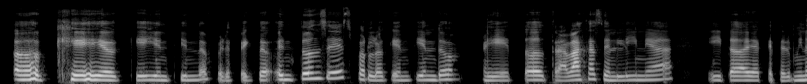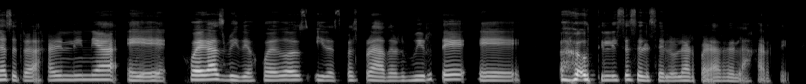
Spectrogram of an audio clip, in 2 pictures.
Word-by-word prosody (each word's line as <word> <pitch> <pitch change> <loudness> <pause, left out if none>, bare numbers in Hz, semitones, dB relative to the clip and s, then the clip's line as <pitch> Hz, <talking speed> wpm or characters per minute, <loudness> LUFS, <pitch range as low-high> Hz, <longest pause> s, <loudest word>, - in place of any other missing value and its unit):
Okey, 215 -2 +7
okey, 195 +1 -1
entiendo 200 +1 -3
perfecto. 195 -5 -5
Entonces, 270 +7 +1
por 225 -7 -3
lo 190 -1 -2
que - - -5
entiendo, 205 +4 -3 0.2
eh, 185 -1 -3
todo 205 -1 +3
trabajas 215 +7 +2
en 185 -2 -2
línea, 205 +5 -4 0.3
y 195 0 -7
todavía 195 -1 +1
que - - -10
terminas 195 +5 -2
de 200 - -3
trabajar 190 +2 -4
en 205 0 -3
línea, 215 +1 0
eh, 180 -2 -1
juegas 220 0 +5
videojuegos 195 +2 -2
y 200 -2 -6
después 185 +1 -7
para 190 -3 -1
dormirte, 200 +6 -2
eh, 185 -1 -3 0.6
utilizas 205 0 0
el 185 -3 0
celular 175 0 -4
para - - -4
relajarte. 165 -2 -10
200 Hz, 130 wpm, -22 LUFS, 185-215 Hz, 0.6 s, Okey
